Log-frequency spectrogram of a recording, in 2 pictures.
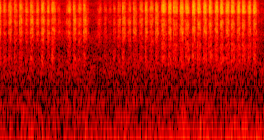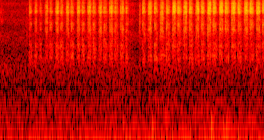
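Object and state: Marker rubbed on velvet-flocked paper.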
